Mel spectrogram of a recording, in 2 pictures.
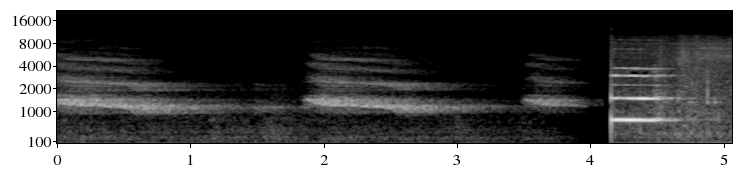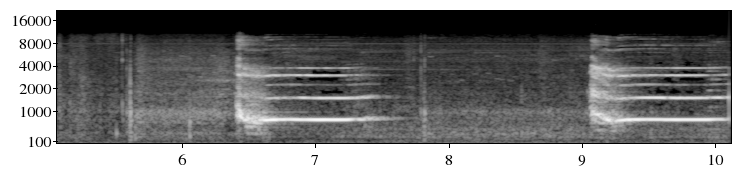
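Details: Ring-tailed lemur calling: first a few tonal, gently falling wails, then louder, harsh harmonic cries in drawn-out bursts near the end, with faint room noise between them.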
